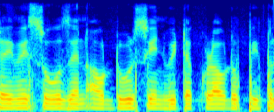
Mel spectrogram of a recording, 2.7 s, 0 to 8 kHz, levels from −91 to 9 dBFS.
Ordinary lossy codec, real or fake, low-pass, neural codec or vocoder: none; real; 7.2 kHz; none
